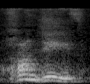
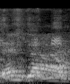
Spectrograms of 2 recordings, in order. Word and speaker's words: endive: But endive, it's endive, dude. Endive. Endive. I don't know about that word. I think I've heard it pronounced on endive.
